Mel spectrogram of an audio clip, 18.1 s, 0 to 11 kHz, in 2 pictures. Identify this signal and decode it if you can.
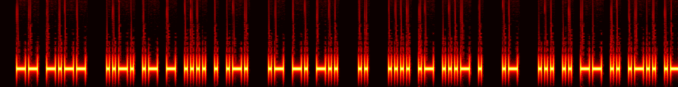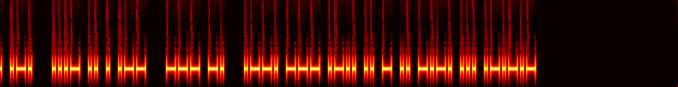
Morse code, heard as a keyed tone, about 30 wpm, 700 Hz. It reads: MY FATHER AND I HAVE A SIMILAR VIEW ON POLITICS.
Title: Sentences from Top 1000 Words - Review Part 6 - 30wpm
